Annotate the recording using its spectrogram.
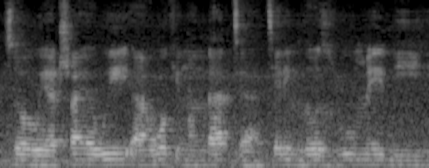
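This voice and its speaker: A man from Malawi, a union secretary general, explaining things carefully in an interview, with frequent pauses. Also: fairly low pitch, completely flat delivery. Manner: measured, explanatory, with hesitations. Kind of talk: interview answers. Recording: roomy, distant mic with noise.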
